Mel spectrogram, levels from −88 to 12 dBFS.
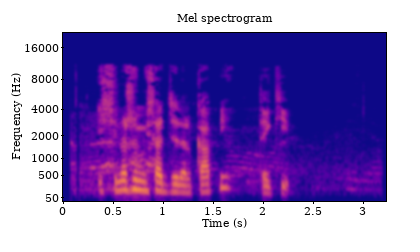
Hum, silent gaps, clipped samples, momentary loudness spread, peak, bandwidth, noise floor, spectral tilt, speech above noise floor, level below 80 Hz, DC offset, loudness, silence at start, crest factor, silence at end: none; none; under 0.1%; 19 LU; -4 dBFS; 11.5 kHz; -66 dBFS; -5 dB/octave; 42 dB; -78 dBFS; under 0.1%; -24 LUFS; 0.25 s; 22 dB; 1 s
